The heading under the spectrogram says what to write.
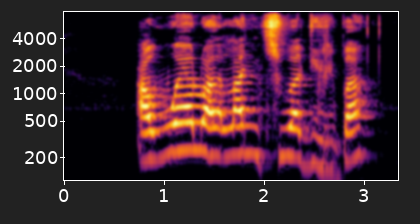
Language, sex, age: Northern Sotho, male, 24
